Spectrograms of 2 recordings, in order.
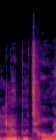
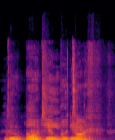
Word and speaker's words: Louboutin: Christian Louboutin. Yeah, dude. How do you say that? Not Louis Vuitton. Louboutin. Louboutin.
